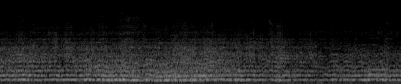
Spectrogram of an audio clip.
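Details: Short burst of stingless bee buzzing from a bee farm, a dense, even hum of many beating wings with no pauses.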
